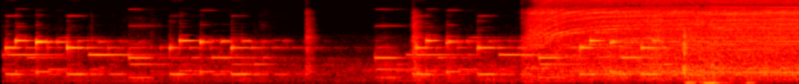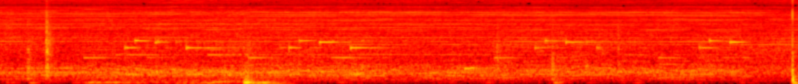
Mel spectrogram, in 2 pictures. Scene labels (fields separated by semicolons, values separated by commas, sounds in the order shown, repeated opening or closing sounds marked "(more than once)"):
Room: hallway, living room; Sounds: phone ringing, vacuum cleaner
